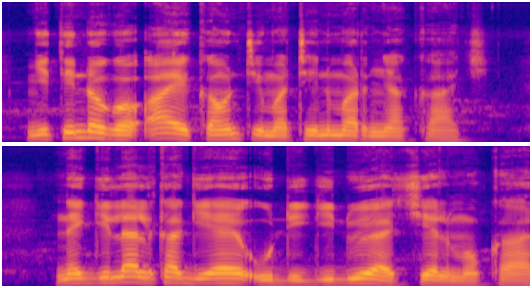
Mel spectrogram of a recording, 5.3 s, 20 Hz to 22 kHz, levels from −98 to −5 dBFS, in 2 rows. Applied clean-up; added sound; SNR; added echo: none; none; none; none.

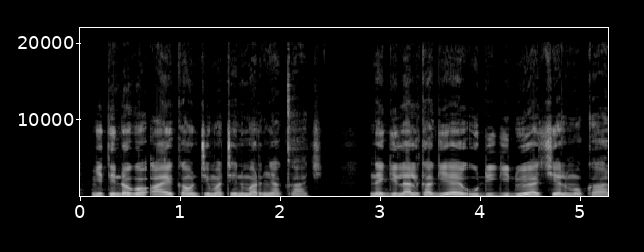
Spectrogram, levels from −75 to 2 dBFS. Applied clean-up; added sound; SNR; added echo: neural mask model RNNoise.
